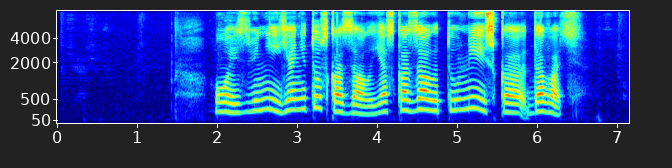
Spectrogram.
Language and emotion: Russian, neutral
